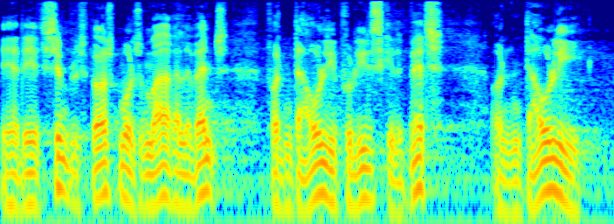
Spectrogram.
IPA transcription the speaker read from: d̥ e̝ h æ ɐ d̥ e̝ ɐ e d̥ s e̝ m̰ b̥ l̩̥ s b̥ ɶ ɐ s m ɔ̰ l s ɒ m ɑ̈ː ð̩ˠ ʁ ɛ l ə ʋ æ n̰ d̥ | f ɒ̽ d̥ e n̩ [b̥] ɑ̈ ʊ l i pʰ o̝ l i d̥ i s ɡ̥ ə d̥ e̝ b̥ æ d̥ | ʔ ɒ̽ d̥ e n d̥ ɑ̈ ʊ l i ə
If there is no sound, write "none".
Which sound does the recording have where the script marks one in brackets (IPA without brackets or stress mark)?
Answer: d̥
